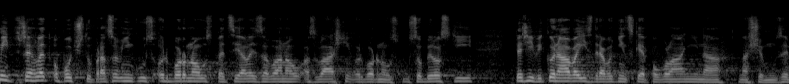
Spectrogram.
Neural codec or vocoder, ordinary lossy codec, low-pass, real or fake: none; AAC, 48 kbps; 10.8 kHz; real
